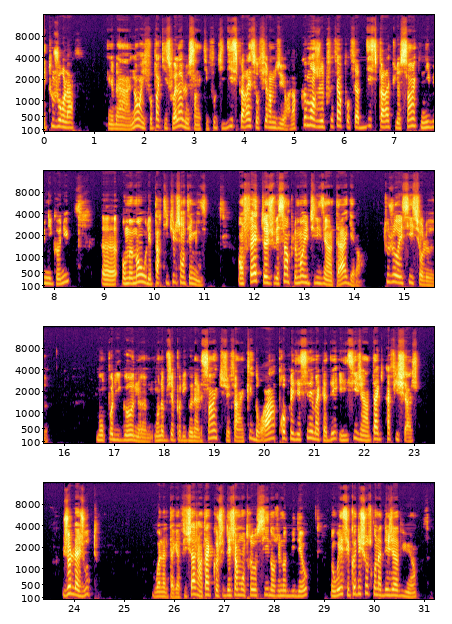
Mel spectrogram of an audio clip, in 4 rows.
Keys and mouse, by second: 5.8 click, 12.7 click, 14.3 click, 19.5 right click, 24.4 click, 25.7 click.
